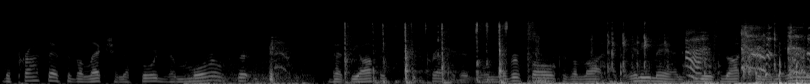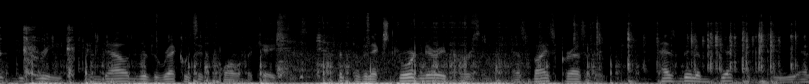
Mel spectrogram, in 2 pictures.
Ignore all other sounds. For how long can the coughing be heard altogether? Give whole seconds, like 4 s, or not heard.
6 s.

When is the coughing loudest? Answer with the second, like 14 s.
8 s.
